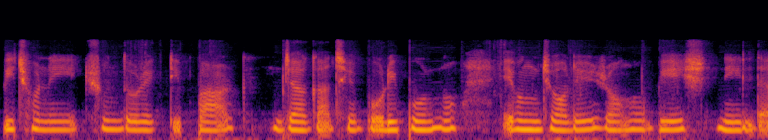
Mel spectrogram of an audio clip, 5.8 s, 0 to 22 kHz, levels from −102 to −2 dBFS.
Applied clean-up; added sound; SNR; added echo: neural separator model SepFormer DNS4.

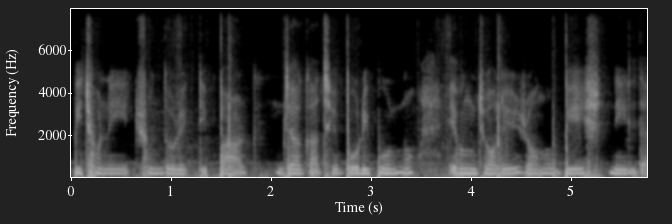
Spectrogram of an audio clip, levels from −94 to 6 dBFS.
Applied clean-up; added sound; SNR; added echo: none; Drawer open or close; 15 dB; none.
